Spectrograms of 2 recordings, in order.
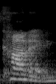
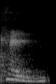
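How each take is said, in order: First: It does not sound like walking cane. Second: It sounds like the word walking cane. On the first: The speaker calls it right. "It's Kane" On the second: The speaker calls it wrong. "Kane is, um, you know, a walking cane"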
